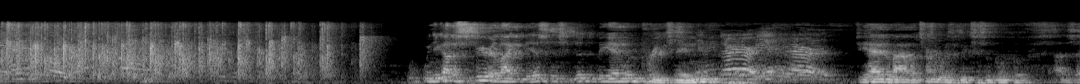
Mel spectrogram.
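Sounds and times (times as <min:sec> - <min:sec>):
audience clapping hands: 0:00.0 - 0:03.9
speech: 0:04.3 - 0:10.7.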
